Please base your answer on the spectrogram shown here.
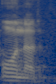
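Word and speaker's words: honour: गलती कर देते हैं इसको होनर बोल देते हैं यह इसका उच्चारण नहीं होता इसका उच्चारण एच साइलेंट होकर इसका होगा ओनर इसका जो ववलू एन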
